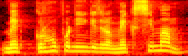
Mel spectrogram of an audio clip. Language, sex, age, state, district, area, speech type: Bodo, male, 30-45, Assam, Udalguri, urban, spontaneous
